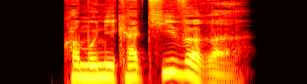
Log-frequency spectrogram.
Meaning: inflection of kommunikativ: 1. strong/mixed nominative/accusative feminine singular comparative degree 2. strong nominative/accusative plural comparative degree
- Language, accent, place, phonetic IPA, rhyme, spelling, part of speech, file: German, Germany, Berlin, [kɔmunikaˈtiːvəʁə], -iːvəʁə, kommunikativere, adjective, De-kommunikativere.ogg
